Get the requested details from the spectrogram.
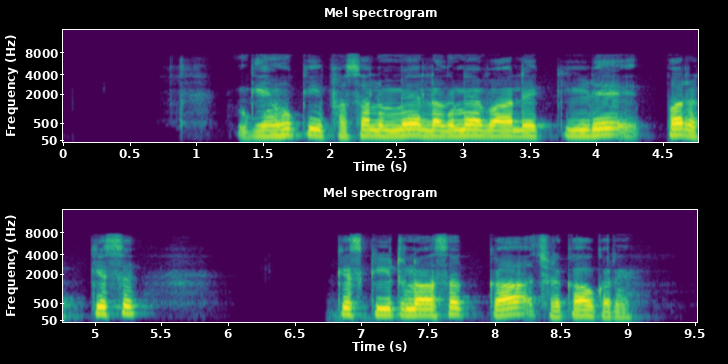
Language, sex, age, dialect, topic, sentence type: Hindi, male, 31-35, Kanauji Braj Bhasha, agriculture, question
